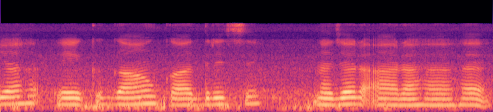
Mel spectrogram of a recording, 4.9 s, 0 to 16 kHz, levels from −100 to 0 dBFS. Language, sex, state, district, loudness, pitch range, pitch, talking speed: Hindi, female, Uttar Pradesh, Lucknow, -15 LUFS, 160-180 Hz, 170 Hz, 110 wpm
